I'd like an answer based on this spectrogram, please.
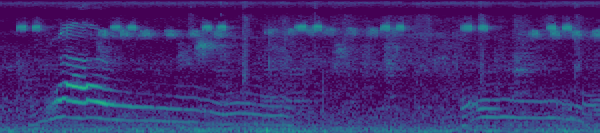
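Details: Two ferocious domestic cats fighting in the morning, caught on camera: long drawn-out wailing yowls sliding slowly downward, a second yowl rising after a pause, over steady crickets chirping in pulses and low background rumble.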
